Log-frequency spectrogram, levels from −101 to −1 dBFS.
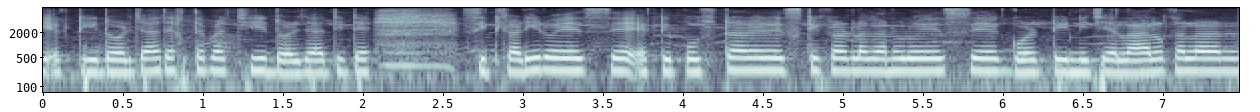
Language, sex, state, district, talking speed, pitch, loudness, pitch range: Bengali, female, Assam, Hailakandi, 135 wpm, 235 Hz, -12 LUFS, 225-240 Hz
